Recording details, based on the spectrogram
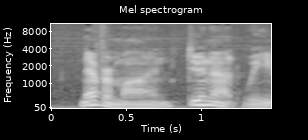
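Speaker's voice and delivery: plain reading voice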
